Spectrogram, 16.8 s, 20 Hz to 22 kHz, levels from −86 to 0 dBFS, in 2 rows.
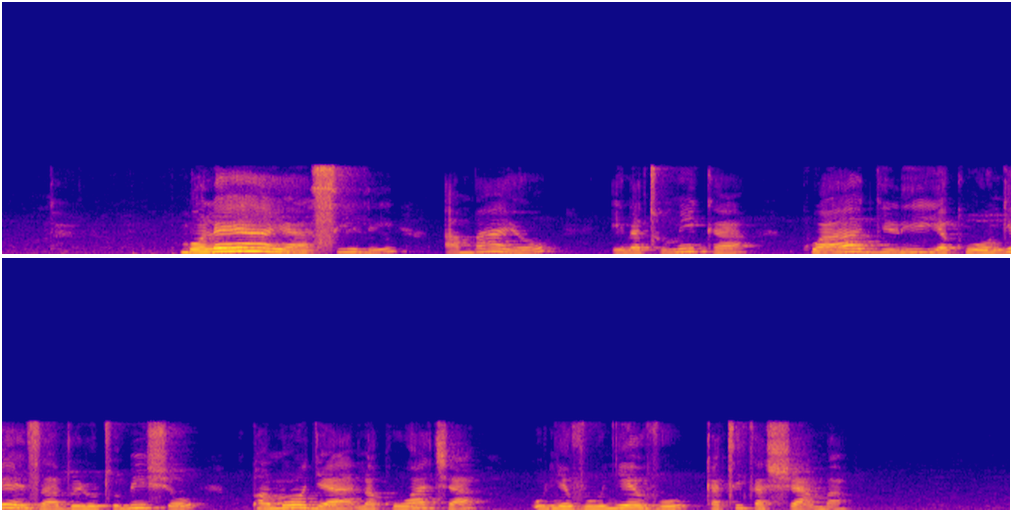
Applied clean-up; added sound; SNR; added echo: none; none; none; none.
